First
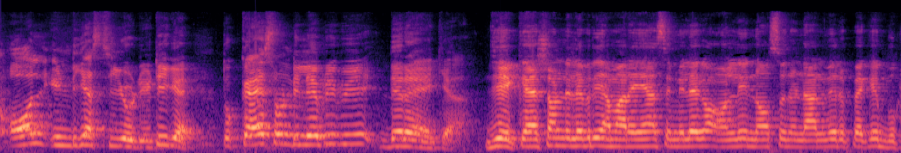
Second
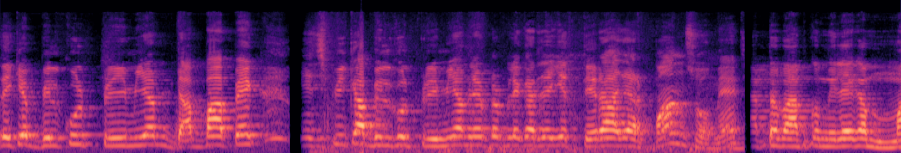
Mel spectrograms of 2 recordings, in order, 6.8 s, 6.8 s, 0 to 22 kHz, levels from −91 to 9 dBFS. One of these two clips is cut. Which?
second; 2 cuts; at 2.2 s, 5.7 s

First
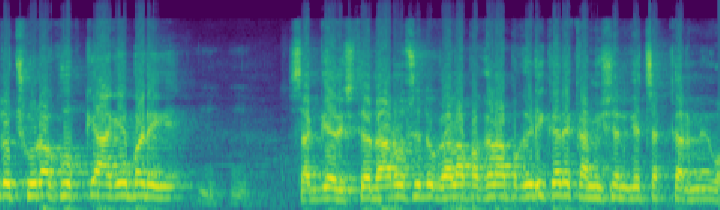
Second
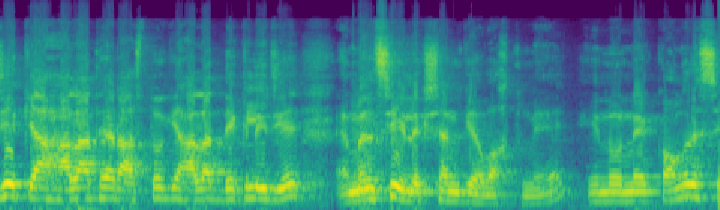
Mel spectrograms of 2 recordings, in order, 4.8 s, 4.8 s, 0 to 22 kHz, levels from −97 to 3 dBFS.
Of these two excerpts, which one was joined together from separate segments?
second; 1 cut; at 2.1 s

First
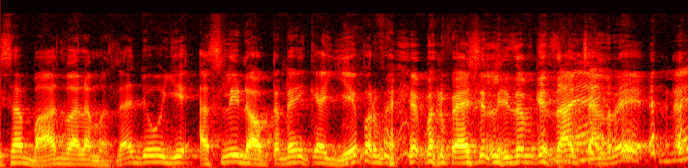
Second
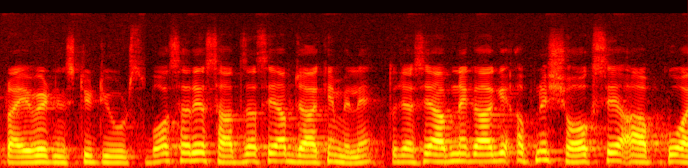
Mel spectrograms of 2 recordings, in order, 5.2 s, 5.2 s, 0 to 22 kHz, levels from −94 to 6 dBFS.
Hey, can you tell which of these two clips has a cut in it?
second; 2 cuts; at 1.0 s, 2.8 s

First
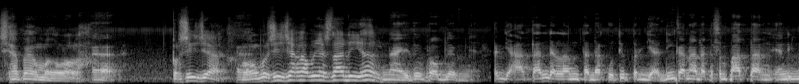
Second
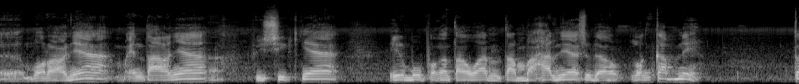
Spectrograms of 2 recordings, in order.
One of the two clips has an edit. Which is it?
first; 1 cut; at 4.9 s

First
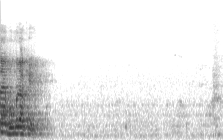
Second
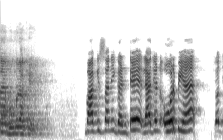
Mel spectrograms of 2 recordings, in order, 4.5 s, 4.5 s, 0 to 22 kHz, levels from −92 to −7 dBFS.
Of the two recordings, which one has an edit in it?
second; 1 cut; at 1.6 s

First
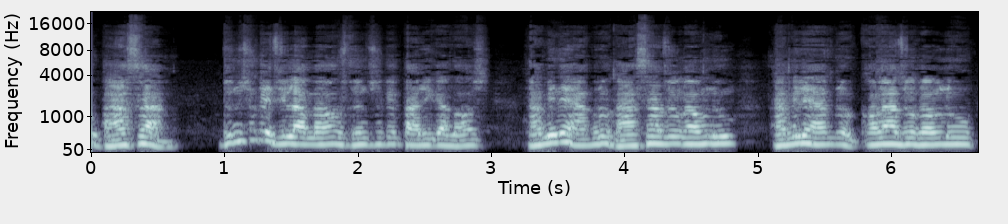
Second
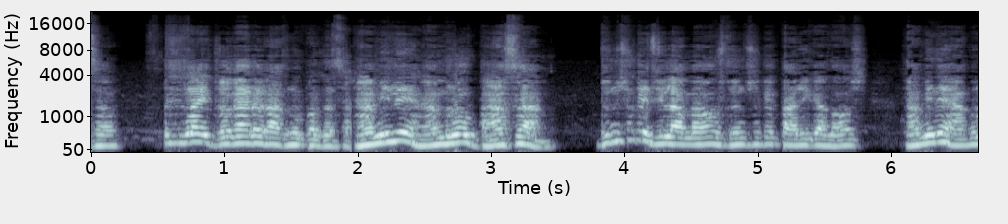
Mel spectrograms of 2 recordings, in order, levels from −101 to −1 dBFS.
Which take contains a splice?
second; 1 cut; at 1.9 s

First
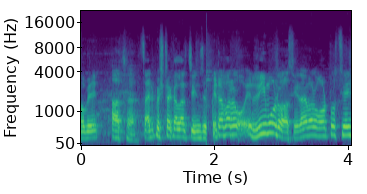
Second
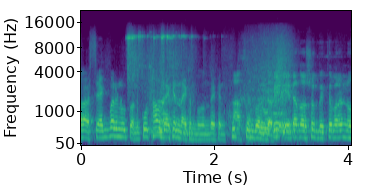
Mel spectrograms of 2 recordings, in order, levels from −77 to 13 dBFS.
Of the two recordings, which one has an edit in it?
first; 1 cut; at 1.9 s

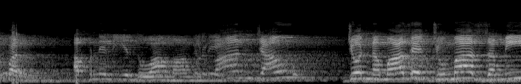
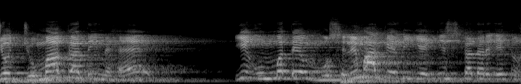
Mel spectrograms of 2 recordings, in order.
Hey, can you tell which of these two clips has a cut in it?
first; 1 cut; at 2.3 s

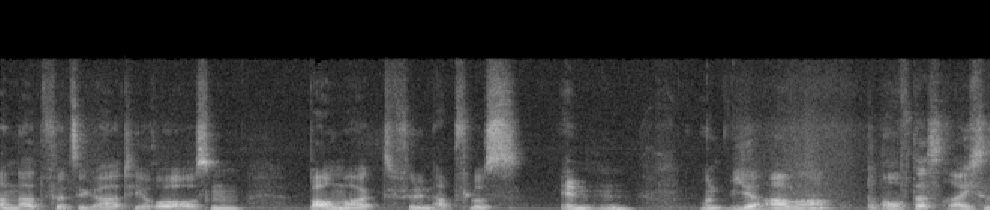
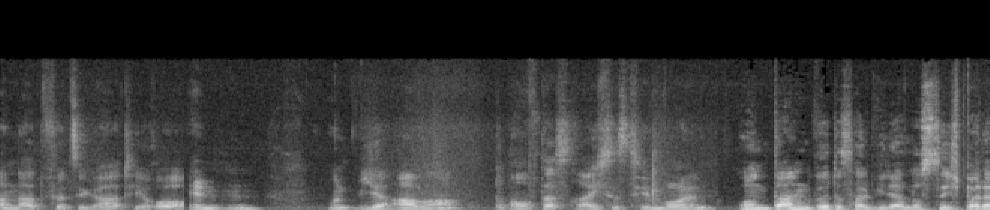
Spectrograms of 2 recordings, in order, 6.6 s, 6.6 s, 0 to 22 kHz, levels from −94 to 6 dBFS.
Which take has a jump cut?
second; 2 cuts; at 1.2 s, 4.8 s

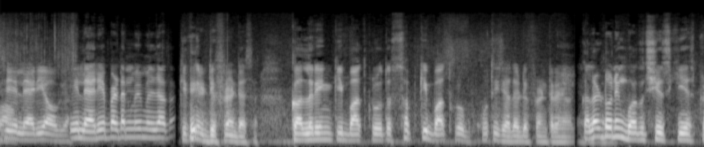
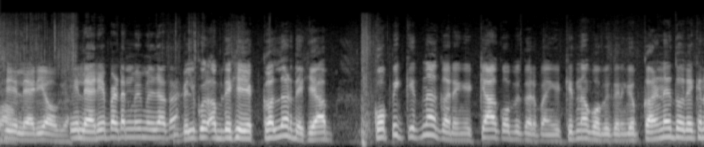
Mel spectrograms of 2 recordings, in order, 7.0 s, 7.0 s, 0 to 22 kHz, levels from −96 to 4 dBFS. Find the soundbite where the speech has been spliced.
first; 2 cuts; at 1.7 s, 5.7 s

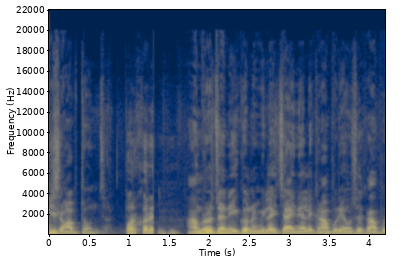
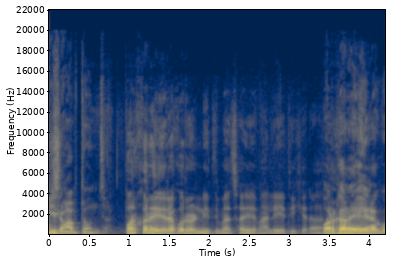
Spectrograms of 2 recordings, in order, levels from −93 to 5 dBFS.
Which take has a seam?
first; 1 cut; at 1.3 s

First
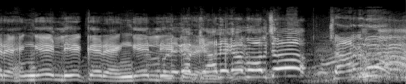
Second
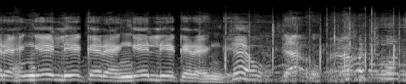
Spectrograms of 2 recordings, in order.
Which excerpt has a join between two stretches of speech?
first; 1 cut; at 1.7 s

